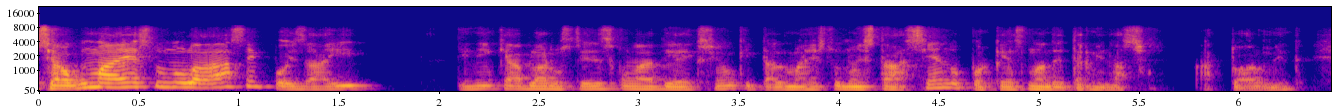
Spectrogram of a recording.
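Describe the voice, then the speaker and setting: With a Brazilian accent, a man talks at a medium pitch in a somewhat breathy voice with lively intonation. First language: Portuguese (speaking Spanish). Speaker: university lecturer. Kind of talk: lecture. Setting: online class.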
